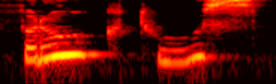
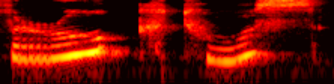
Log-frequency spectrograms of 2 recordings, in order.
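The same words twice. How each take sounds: First: The r is a single flap. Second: The r is a rolled trill. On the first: "you could just flip it" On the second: "I rolled my R"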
